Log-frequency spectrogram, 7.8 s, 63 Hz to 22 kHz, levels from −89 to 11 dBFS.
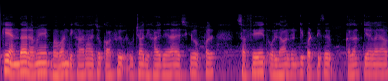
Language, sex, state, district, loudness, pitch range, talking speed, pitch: Hindi, male, Andhra Pradesh, Guntur, -26 LUFS, 105-115 Hz, 200 wpm, 110 Hz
